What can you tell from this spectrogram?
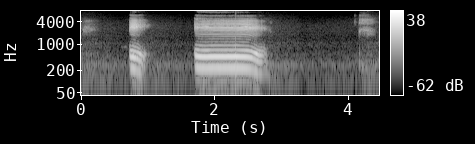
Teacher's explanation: middle column so we have the sound of a this sound your tongue would be position in the front but it is leveled in the middle your jaw is partially open not fully open but not closed at the same time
